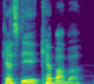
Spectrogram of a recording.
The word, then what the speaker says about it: tasty kebab: Testibaba? How do you say it? – Testy. – Testibaba. – Testy kebab. – Oh, kebab. Shit. – It's a kebab. – Oh, testy kebab.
